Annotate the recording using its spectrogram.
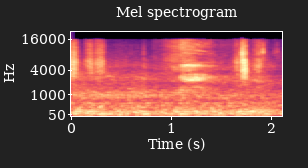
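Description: Steady low rumble of engine and tyres heard inside a vehicle's cab cruising at highway speed, about 80 mph, with a few brief hissy sounds on top.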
